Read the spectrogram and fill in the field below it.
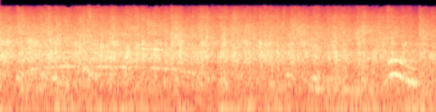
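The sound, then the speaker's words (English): A large audience at an outdoor folk festival in Richmond, Virginia claps for a performer in a steady, dense burst of applause that holds at a constant level throughout, with faint cheers and voices mixed into the clapping. “Let's give him another big round of applause.”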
